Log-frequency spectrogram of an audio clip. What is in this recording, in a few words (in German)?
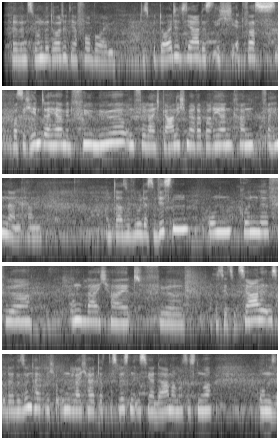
Interview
